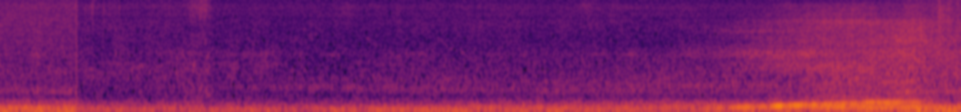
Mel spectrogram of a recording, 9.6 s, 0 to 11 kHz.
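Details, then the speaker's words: 1998 BMW Z3 after overnight torque converter replacement in 40-degree weather: quiet drive-by, engine note rising smoothly as it pulls away and stops, no slip, flare or clunk; drivetrain sounds normal. "you're right that doesn't sound like sex that's pretty [ __ ] docile but anyway here it comes gracefully around the sweeping left-hander and it comes to a stop"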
